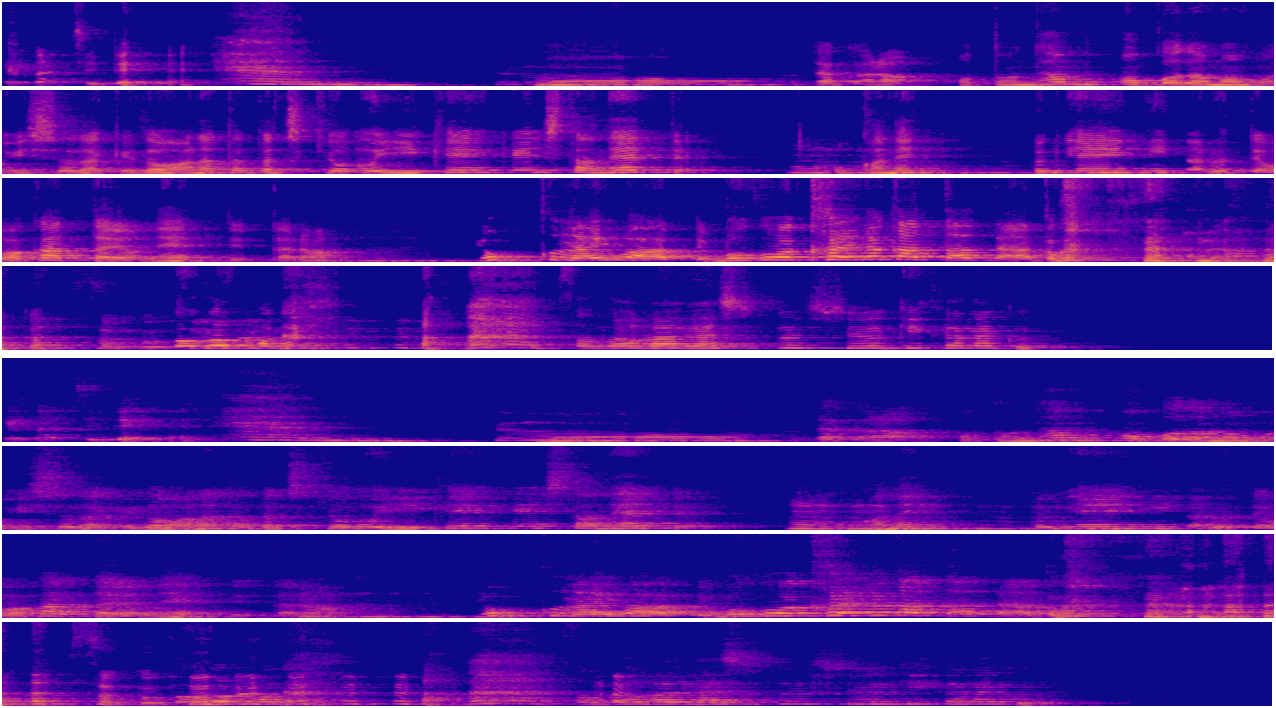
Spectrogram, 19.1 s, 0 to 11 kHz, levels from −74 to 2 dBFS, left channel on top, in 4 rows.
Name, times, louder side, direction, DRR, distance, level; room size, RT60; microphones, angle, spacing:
voice 1, 0.0-1.6 2.0-7.4 8.0-8.2 8.6-10.8 11.3-14.3 15.0-15.4 15.9-18.2, left 4 dB, 50° left, 7 dB, 0.4 m, -31 dB
voice 2, 1.8-2.9 6.1-6.2 7.7-9.0 10.6-11.5 14.1-15.9 16.5-16.7, right 5 dB, 50° right, 6 dB, 0.4 m, -39 dB
4.1 x 3.0 x 2.6 m, 0.76 s
head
